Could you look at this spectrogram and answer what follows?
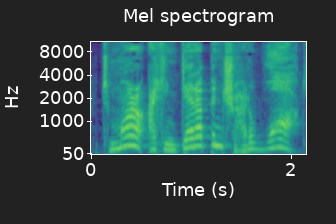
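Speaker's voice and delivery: lightly voiced eager boy. A narrator's reading.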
